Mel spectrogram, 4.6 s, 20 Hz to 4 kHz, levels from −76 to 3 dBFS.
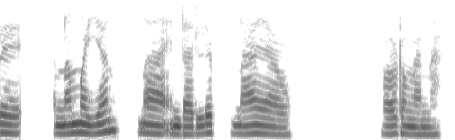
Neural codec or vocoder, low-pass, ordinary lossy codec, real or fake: none; 3.6 kHz; none; real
